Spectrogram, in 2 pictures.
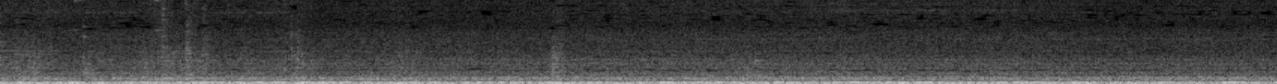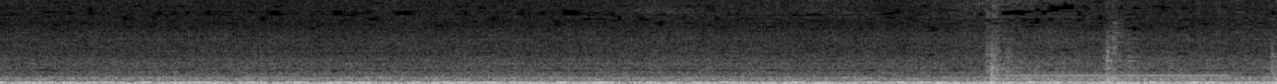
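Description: A diesel engine of a small excavator rumbles steadily close by.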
